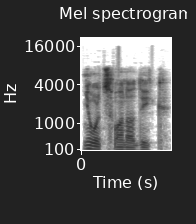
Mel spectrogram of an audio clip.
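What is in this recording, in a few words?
"nyolcvanadik", Hungarian pronunciation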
